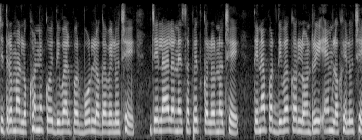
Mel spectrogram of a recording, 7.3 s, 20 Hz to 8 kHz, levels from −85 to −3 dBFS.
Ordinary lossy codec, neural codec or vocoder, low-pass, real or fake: MP3, 64 kbps; none; 7.2 kHz; real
